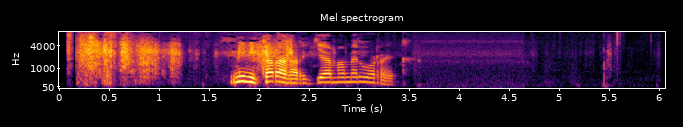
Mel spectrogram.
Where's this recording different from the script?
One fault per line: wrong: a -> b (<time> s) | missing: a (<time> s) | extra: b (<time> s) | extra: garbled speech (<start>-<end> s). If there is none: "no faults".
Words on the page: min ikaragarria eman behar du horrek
missing: behar (3.0 s)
